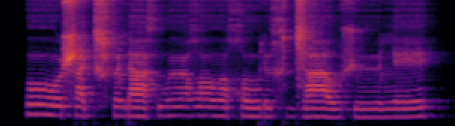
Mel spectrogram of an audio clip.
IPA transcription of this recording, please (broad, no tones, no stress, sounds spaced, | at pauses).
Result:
oː ʂ a t͡ɕʰ ɵ l ɾ a x w ɵː ʁ oː χ u ɾ ʉ x d͡z aː w ʃ ʉː l e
